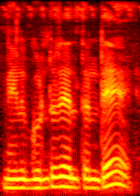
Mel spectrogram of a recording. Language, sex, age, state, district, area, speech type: Telugu, male, 18-30, Andhra Pradesh, Bapatla, rural, spontaneous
